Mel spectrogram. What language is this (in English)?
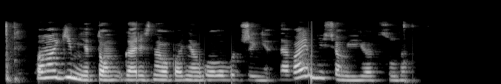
Russian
